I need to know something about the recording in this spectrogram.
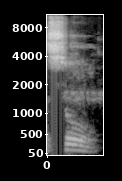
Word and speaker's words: Soule: And Charles, I don't know if it's Soul, Soule, I don't know exactly how I always pronounce it Soule. Okay, cool.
